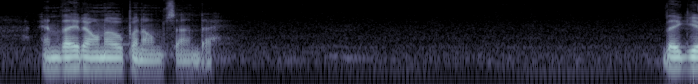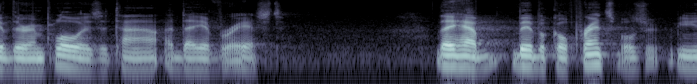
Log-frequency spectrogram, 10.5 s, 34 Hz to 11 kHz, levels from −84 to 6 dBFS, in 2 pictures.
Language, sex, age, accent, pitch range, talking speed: English, male, 50-69, American, 110-140 Hz, 120 wpm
